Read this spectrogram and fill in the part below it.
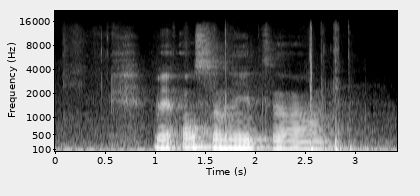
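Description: A young man speaks briefly and calmly into a nearby microphone.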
